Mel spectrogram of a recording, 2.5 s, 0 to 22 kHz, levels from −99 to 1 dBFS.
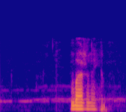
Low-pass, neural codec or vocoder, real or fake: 5.4 kHz; vocoder, 44.1 kHz, 128 mel bands every 512 samples, BigVGAN v2; fake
